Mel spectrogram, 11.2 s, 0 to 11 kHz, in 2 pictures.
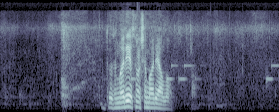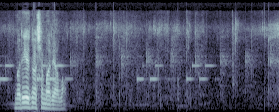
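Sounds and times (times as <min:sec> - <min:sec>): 
noisy room background: 0:00.0 - 0:11.1
speech: 0:02.1 - 0:03.5, 0:05.9 - 0:07.0
short electronic keypad beeps from a mobile phone: 0:02.6 - 0:04.0, 0:05.3 - 0:07.2, 0:08.3 - 0:10.0.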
